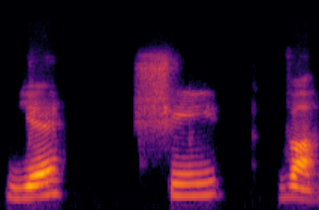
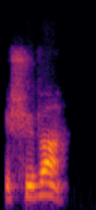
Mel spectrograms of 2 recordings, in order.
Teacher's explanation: the vowel pattern is a long E, a long A on the end, and a reduced first syllable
